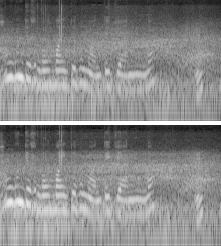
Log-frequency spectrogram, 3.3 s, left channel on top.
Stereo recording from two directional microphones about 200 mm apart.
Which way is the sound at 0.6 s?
15° left (ahead or behind).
